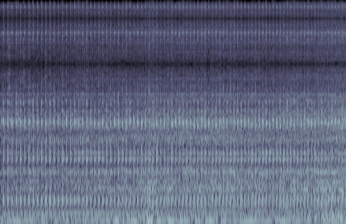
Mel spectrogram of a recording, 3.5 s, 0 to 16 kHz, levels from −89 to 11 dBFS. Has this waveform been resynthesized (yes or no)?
no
